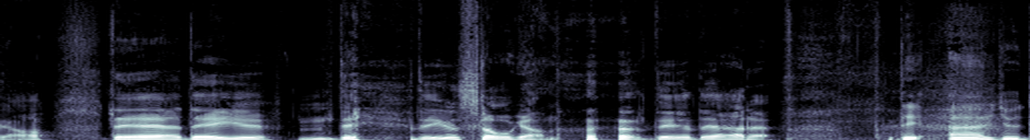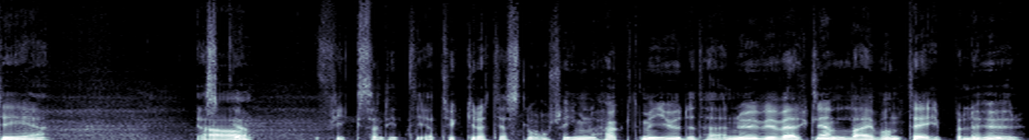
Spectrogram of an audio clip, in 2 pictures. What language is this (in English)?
Swedish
